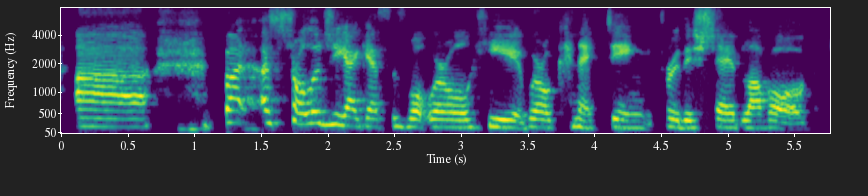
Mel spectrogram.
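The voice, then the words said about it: Australian accent. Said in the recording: “I'm Australian, which will be obvious by my accent”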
